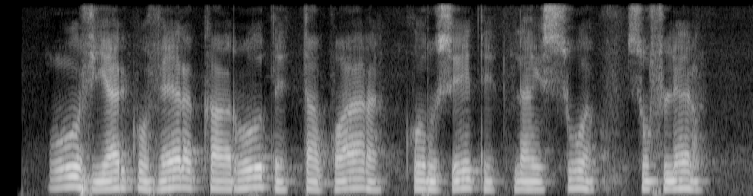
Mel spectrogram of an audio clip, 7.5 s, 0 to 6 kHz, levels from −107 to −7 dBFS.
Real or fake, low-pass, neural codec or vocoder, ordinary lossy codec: fake; 5.4 kHz; codec, 44.1 kHz, 3.4 kbps, Pupu-Codec; none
